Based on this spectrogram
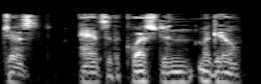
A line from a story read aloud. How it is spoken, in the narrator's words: Graves asked in a bored voice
